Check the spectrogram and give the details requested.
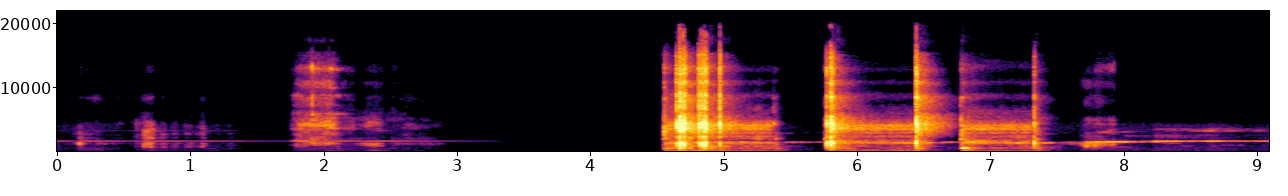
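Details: Lincoln 140 Pro-MIG with feed chatter gone, settings 5.5–7, set at 6: harsh uneven crackling and popping over feed-motor whine; wire still feeding too fast, liner to be blown out.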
